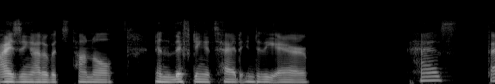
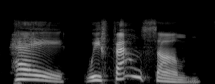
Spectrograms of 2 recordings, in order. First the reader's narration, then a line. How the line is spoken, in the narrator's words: exclaimed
